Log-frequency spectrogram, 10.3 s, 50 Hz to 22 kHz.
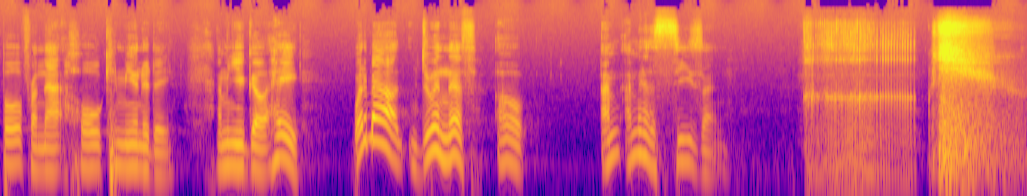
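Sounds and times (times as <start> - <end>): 
speech: 0.0 - 5.3, 6.0 - 7.3, 8.0 - 8.5
person imitating a snore: 8.0 - 10.2.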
